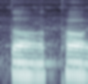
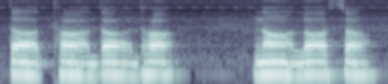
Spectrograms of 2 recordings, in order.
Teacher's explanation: प्रकार जैसे दंत जो दंत से उच्चारण होता है त थ इसमें हर बार जो आपका जो जीव है वो दंत से टकराता है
